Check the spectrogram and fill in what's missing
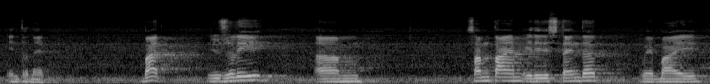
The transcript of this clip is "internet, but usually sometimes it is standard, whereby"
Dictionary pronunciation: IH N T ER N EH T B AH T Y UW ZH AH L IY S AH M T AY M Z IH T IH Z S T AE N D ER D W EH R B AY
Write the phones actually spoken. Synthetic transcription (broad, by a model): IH N T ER N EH T B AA T Y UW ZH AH L IY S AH M S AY M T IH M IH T S T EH N D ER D W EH B AY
